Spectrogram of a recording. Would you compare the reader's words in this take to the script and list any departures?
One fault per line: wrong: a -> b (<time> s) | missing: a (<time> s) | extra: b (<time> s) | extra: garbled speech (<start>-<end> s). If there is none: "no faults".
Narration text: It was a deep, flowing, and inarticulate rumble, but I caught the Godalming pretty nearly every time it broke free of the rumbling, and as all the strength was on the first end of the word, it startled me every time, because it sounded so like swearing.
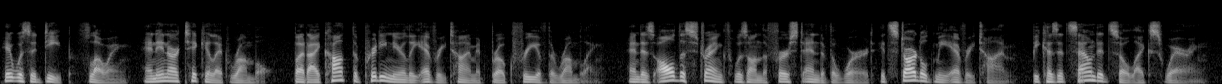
missing: Godalming (3.6 s)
